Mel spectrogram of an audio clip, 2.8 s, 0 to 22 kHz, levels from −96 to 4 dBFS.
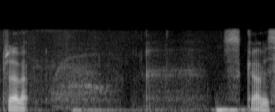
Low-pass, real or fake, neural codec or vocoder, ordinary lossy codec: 7.2 kHz; real; none; none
